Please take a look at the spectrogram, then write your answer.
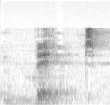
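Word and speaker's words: bit: इसीलिए इस वर्ड को हम पढ़ेंगे बिट, और ये उसके सामने उसका प्रोनाउंसिएशन लिखा है। तो ट्रांसक्रिप्शन हमको बताता है कि यहां पर इसको बिट पढ़ना है, बाइट नहीं।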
